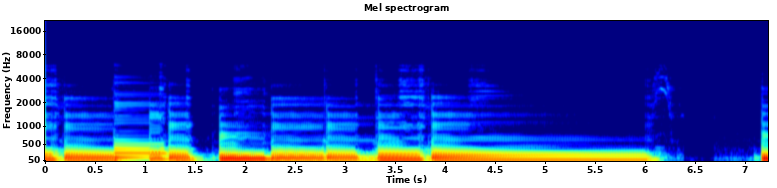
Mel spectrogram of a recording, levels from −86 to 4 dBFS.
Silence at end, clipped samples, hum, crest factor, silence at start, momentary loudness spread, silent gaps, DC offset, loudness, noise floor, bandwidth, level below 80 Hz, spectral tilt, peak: 0 s; under 0.1%; none; 16 dB; 0 s; 12 LU; none; under 0.1%; -18 LUFS; -68 dBFS; 2.4 kHz; -22 dBFS; -13.5 dB/octave; 0 dBFS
